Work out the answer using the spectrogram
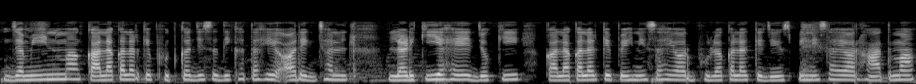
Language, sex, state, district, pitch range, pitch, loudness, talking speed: Chhattisgarhi, female, Chhattisgarh, Raigarh, 200-220 Hz, 210 Hz, -19 LUFS, 195 wpm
